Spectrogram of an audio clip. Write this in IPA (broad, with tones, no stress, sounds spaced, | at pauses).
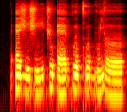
ʔ ɛ˥ ʒ i˧ ʃ iː˧˥ t͡ʃ u˥ ʔ ɛː˧˥ kʷ ɛ˥ w kʷʼ ɤ˥ b u˧˥ j ɤː˧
